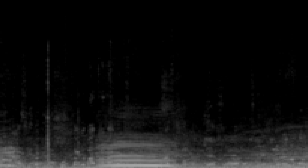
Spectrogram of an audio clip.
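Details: Cattle at a market in Faridpur, Bangladesh, where small bulls and heifer calves are sold: one long steady moo of about a second, tonal with many harmonics, over constant crowd hubbub and nearby chatter.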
